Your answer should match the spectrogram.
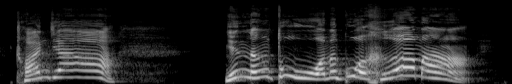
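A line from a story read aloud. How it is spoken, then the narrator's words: Calling out. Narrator (Chinese): 伍子胥喊他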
